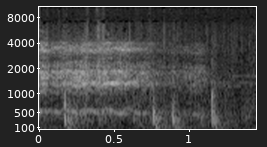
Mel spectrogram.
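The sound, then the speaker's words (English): A horse that has just taken a fall whinnies in a long, high, wavering cry while a few heavy hoof thuds land irregularly beneath it, fairly loud, with no voices. “How about the horse?”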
